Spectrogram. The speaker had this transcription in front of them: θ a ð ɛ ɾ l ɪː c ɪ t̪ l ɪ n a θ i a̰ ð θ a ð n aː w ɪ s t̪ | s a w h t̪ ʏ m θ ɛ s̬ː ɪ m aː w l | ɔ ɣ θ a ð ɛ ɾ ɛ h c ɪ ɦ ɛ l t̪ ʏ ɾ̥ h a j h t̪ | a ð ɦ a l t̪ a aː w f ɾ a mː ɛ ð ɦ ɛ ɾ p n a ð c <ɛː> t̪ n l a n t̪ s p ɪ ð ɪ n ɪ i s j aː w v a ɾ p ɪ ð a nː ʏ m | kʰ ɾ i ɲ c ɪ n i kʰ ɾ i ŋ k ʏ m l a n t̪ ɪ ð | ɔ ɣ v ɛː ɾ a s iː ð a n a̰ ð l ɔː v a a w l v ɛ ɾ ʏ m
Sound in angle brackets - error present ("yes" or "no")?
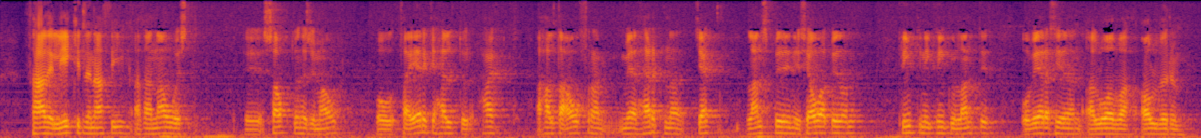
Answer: yes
